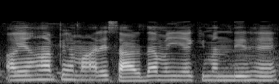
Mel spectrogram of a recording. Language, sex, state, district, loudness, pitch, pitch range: Hindi, female, Madhya Pradesh, Umaria, -18 LUFS, 200 Hz, 195-205 Hz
